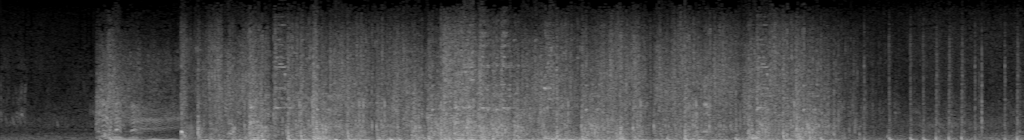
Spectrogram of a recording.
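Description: A game's blocks crash and shatter in a long tumbling collapse.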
